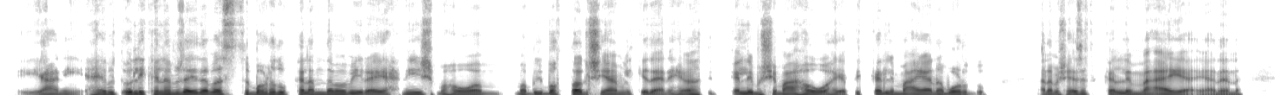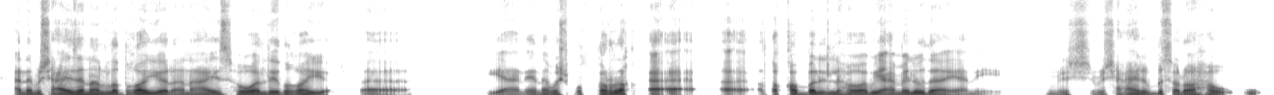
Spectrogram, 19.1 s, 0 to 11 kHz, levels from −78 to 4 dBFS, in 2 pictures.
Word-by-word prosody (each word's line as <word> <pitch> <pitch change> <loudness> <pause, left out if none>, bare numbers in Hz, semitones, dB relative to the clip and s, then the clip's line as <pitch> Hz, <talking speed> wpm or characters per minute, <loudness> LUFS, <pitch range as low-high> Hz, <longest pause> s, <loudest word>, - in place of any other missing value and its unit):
يعني 115 +2 -6
هي 155 +5 0
بتقول 195 +2 +4
لي 215 - +5
كلام 190 +1 +1
زي 175 -4 +8
ده 180 - +7
بس 190 -1 +1
برضه 200 0 +2
الكلام 165 0 0
ده 175 - +4
ما 175 - +4
بيريّحنيش، 145 - 0
ما 110 - -4
هو 130 +2 +1 0.2
ما 120 - -1
بيبطّلش 125 +6 +2
يعمل 140 -1 0
كده، - - -1
يعني 105 - -3
هي - - -1
ما 140 - +2
بتتكلّمش 135 0 -1
معاه 125 0 +1
هو، 125 -1 +3
هي 115 - -2
بتتكلّم 135 +3 -2
معايا 120 +1 +1
أنا 120 +1 0
برضه، 115 -2 -1 0.4
أنا 115 - -1
مش 110 - -6
عايزها 125 +3 0
تتكلّم 145 +1 -1
معايا، 130 -4 +1
يعني - - -5
أنا - - -7 0.4
أنا 115 - -1
مش 115 +1 -5
عايز 125 +4 +4
أنا 140 -1 +4
اللي 125 -4 +3
أتغيّر، 120 -2 +3
أنا 95 -1 -5
عايز 120 +4 -2
هو 130 +1 +5
اللي 120 -3 +1
يتغيّر، 115 +4 0 0.2
ف - - -15 0.9
يعني 95 +2 -7
أنا 115 +3 -4
مش 115 0 -4
مُضطر 135 +5 +2
أ - - +5 0.2
أ - - +3 0.5
أ 335 -1 -6
أتقبّل 135 0 +1
اللي 120 -2 -2
هو 125 +2 +1
بيعمله 130 +2 +1
ده، 130 - 0
يعني - - -12 0.3
مش - - -15
مش 110 0 -13
عارف 130 +4 -2
بصراحة 120 -3 -1
و - - -4
و - - -10
130 Hz, 215 wpm, -23 LUFS, 115-140 Hz, 0.9 s, زي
